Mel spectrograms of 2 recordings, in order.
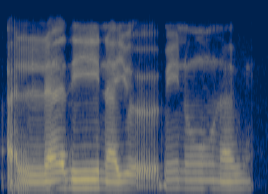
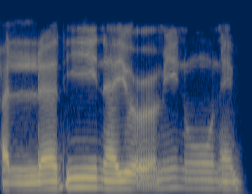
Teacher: ini adalah seperti orang berlebihan dalam mengucapkan hamzah seperti orang yang muntah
